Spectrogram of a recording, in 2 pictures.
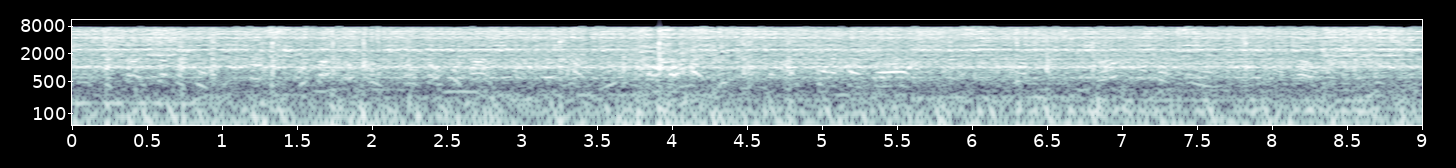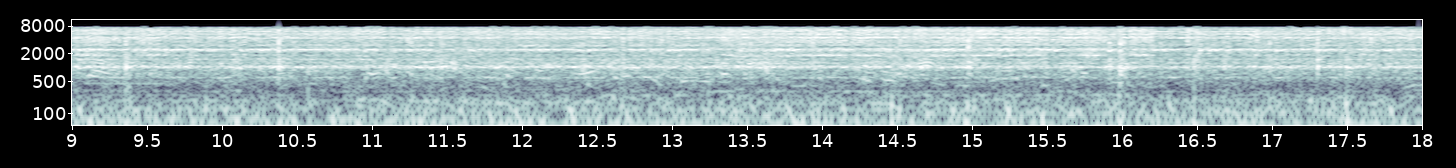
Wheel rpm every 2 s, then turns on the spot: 170, 160, 160, 170, 160, 160, 160, 160, 160.
none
